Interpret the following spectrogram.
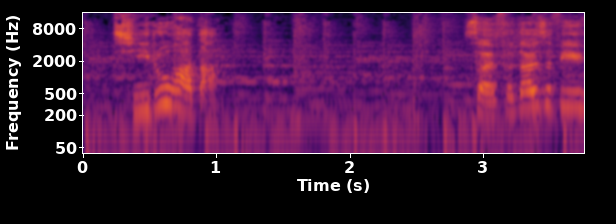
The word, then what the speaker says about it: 지루하다: 지루하다. 지루하다.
